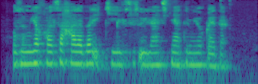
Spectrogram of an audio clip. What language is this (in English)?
Uzbek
